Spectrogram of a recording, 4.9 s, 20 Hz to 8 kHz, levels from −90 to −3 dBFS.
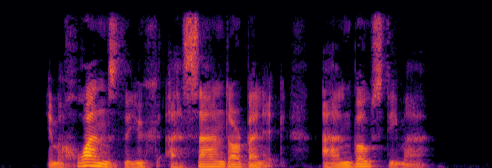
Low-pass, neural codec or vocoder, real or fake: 7.2 kHz; none; real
